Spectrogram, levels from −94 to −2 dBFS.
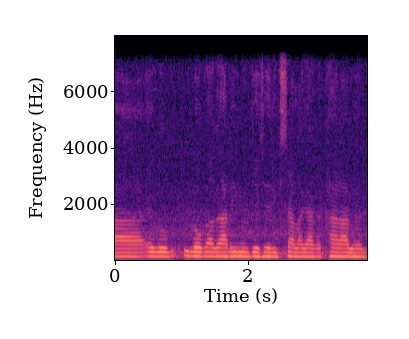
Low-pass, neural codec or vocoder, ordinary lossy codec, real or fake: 7.2 kHz; none; none; real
